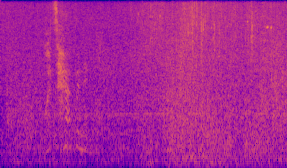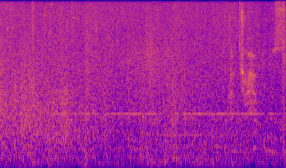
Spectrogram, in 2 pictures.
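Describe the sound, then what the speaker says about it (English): A thunderstorm in the video game Life is Strange, with steady heavy rain hissing throughout and low thunder rumbling up loudly around the middle. A faint voice comes through briefly. "I'm trapped in a storm?"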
